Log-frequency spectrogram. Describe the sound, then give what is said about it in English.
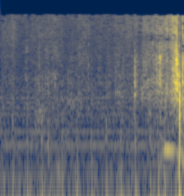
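Papers being shuffled and gathered, soft irregular rustling that builds into sharper crinkles, ending with a crisp tap as the stack is squared up. “Say it out loud because I'm getting my papers together.”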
